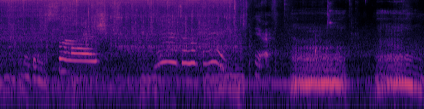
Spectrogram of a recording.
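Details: Bath time for The General, a shelter wire-haired dachshund: a woman talks gently over running water, then two low steady grumbling growls of about a second each follow as the dog protests.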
